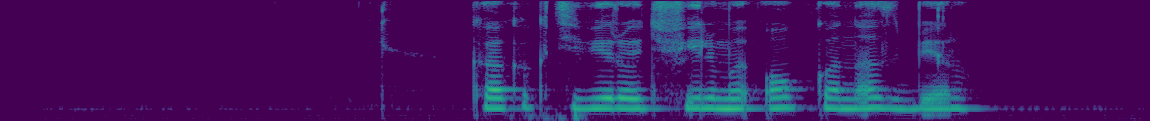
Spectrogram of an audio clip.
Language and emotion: Russian, neutral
